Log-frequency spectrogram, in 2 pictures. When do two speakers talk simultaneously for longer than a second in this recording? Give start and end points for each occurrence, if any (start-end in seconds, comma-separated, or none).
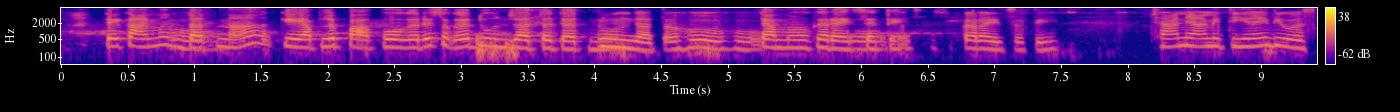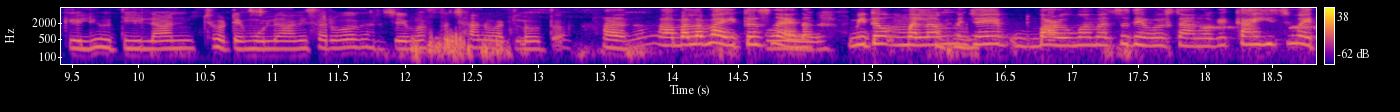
none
